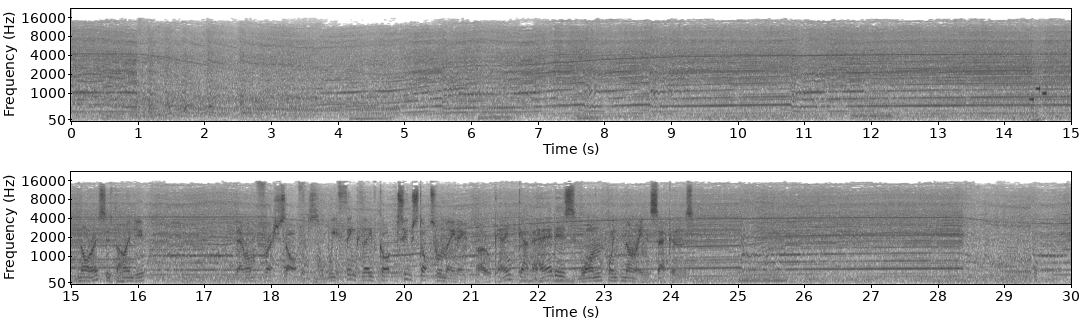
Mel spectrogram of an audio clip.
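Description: A racing car engine whines, rising in pitch through the gears and dropping when braking.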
